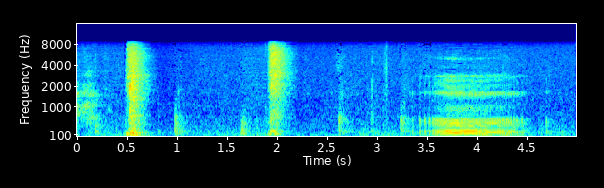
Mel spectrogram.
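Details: Pet dog named Woods indoors, trying to talk and sneezing while asking for food: two sharp sneeze bursts early, then a drawn-out moaning, harmonic vocal grumble near the end, with soft thumps in a small room.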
